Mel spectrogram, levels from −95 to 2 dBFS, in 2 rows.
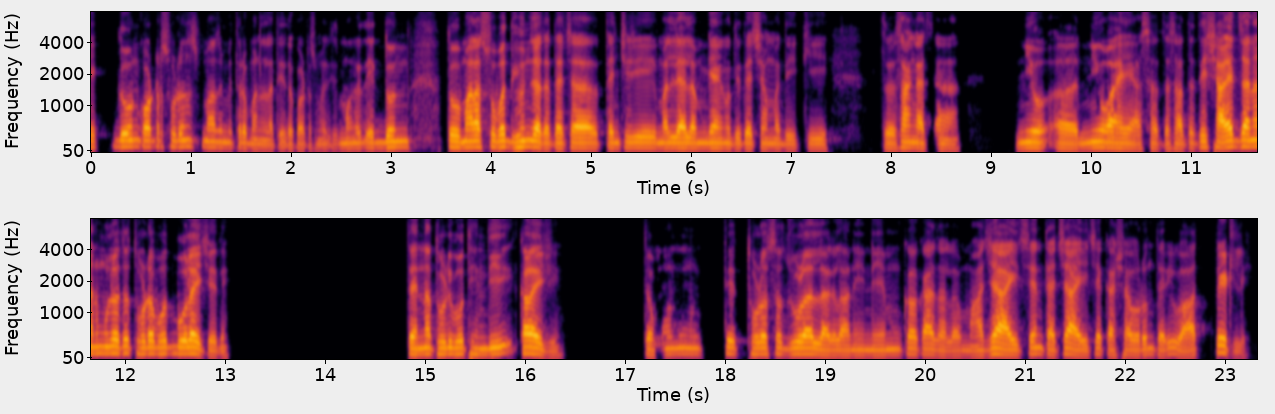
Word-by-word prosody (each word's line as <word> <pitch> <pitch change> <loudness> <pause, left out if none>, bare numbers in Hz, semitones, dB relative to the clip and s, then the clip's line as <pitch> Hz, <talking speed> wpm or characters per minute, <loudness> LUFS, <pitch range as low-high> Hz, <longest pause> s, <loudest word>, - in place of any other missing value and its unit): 1-2 135 +2 0
quarter 135 0 +1
सोडूनच 135 0 -4
माझा 125 -2 -3
मित्र 115 0 -5
बनला 90 -2 -7
तिथं - - -8
क्वार्टर्समध्ये. 95 +1 -11
मग 105 +1 -6
अ, - - -3
1-2 125 +3 0 0.4
तो 125 -1 +5
मला 130 +1 +7
सोबत 130 +1 +2
घेऊन 130 +3 +2
जातो 120 -5 +5
त्याच्या 110 0 +4
त्यांची 110 +1 -3
जी 115 -1 0
मल्याळम 110 -1 +3
गँग 110 -1 +1
होती 105 -1 -6
त्याच्यामध्ये 100 -2 -5
की 100 0 -7 0.6
तर 105 -1 -1
सांगायचा 105 -4 -2 0.7
न्यू 115 0 +2
अ 100 -3 -1
न्यू 120 +2 0
आहे. 110 -2 +3
असं-तसं 100 +1 -6
आता. 100 +2 -4
ते 125 - -1
शाळेत 125 +2 +7
जाणार 140 0 +5
मुलं 145 0 +3
तर 145 - +2
थोडं-बहुत 135 +1 +1
बोलायचे 135 -7 +4
ते. 95 - -11 1.8
त्यांना 125 +1 +3
थोडी 130 +1 +1
बहुत 135 +1 -1
हिंदी 125 +1 0 0.2
कळायची. 125 -10 +5 0.9
तर 115 - -1
मग 125 +1 -5 0.3
ते 135 - +1
थोडंसं 130 +1 -1
जुळायला 130 0 +4
लागलं 105 -2 +1
आणि 110 +1 -5
नेमकं 110 +3 -4
काय 115 -2 0
झालं, 100 -1 -5
माझ्या 105 +6 +3
आईचे 110 +3 +1
आणि 135 - -2
त्याच्या 125 +4 +2
आईचे 105 +4 0
कशावरून 110 +2 -3
तरी 105 +5 -3
वाद 95 - 0 0.2
पेटले. 145 - 0
115 Hz, 165 wpm, -23 LUFS, 105-130 Hz, 1.8 s, मला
